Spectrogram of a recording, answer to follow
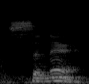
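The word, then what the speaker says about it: סנה: Plus, um, bush in the book of Hebrews, I'm sorry, in the Hebrew language means you pronounce it seneh, Seneh, seneh, which sounds very close to Sinai.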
